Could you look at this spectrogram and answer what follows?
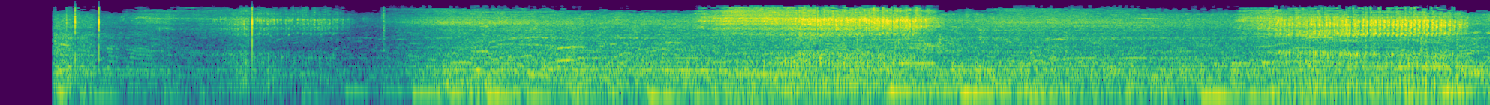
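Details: Heavy snoring: loud, rough, rattling snores with noisy breath surges about every four seconds over a steady low background noise.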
